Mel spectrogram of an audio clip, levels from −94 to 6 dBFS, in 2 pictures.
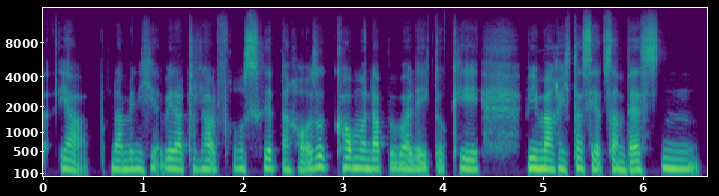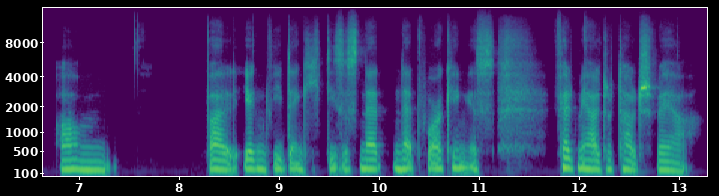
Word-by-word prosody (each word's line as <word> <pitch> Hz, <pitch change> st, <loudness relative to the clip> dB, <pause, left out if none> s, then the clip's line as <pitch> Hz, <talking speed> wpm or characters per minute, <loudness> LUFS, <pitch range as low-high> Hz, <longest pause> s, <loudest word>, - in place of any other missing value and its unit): ja, 165 Hz, -4 st, +1 dB
und 155 Hz, -, -11 dB, 0.2 s
dann 155 Hz, -1 st, +1 dB
bin 160 Hz, 0 st, 0 dB
ich 155 Hz, -, -4 dB
wieder 170 Hz, -3 st, 0 dB
total 160 Hz, 0 st, -1 dB
frustriert 170 Hz, 0 st, -3 dB
nach 155 Hz, -2 st, -3 dB
Hause 195 Hz, 0 st, +2 dB
gekommen 180 Hz, -1 st, +1 dB
und 170 Hz, -1 st, +2 dB
habe 165 Hz, -, 0 dB
überlegt: 85 Hz, 0 st, 0 dB
„Okay, 160 Hz, -2 st, 0 dB, 0.5 s
wie 175 Hz, -1 st, +6 dB
mache 165 Hz, 0 st, +5 dB
ich 155 Hz, -, -3 dB
das 175 Hz, -2 st, +1 dB
jetzt 160 Hz, 0 st, -1 dB
am 150 Hz, -2 st, +2 dB
besten?“ 160 Hz, +4 st, +1 dB, 0.2 s
Ähm, 150 Hz, -2 st, +1 dB, 1.0 s
weil 155 Hz, -1 st, +2 dB
irgendwie, 160 Hz, -1 st, 0 dB
denke 80 Hz, -, -3 dB
ich, -, -, -14 dB
dieses 150 Hz, -, -3 dB
Net 165 Hz, 0 st, +2 dB
Networking 175 Hz, +2 st, 0 dB
ist 170 Hz, -6 st, -5 dB, 0.6 s
fällt 180 Hz, -2 st, +2 dB
mir 165 Hz, -2 st, +2 dB
halt 155 Hz, +1 st, +1 dB
total 160 Hz, 0 st, -2 dB
schwer. 145 Hz, -3 st, +4 dB
160 Hz, 165 wpm, -24 LUFS, 155-170 Hz, 1.0 s, wie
